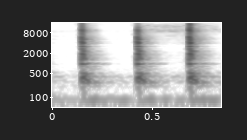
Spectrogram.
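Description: A bronze-looking antique is struck three times, each hit giving a short, bright, cowbell-like ring with a low fundamental and bright overtones that fade quickly, over a steady low hum. The sound shows it is not solid bronze, since solid bronze would not sound like this.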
